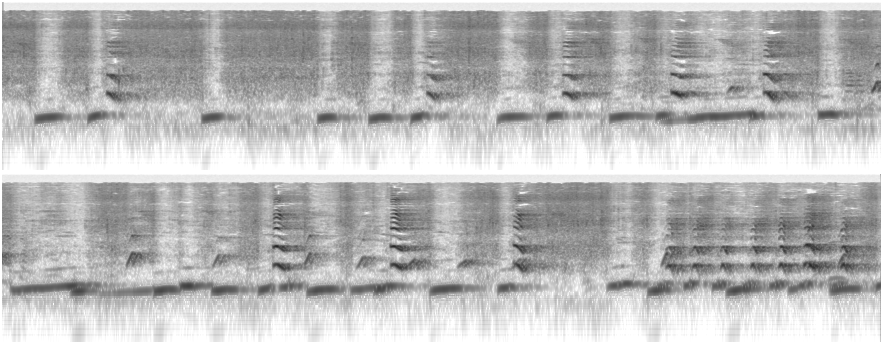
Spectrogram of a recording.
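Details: An excited siamang singing at a zoo in North Lombok, West Nusa Tenggara, gives a fast run of resonant, hooting calls in steady rhythmic bursts.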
